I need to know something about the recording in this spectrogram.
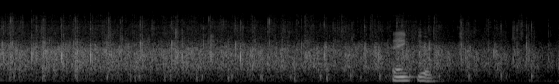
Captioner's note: applause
